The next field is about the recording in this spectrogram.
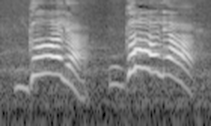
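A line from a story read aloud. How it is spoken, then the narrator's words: Shouting. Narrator (Russian): кричал Павел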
